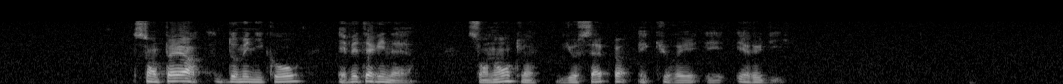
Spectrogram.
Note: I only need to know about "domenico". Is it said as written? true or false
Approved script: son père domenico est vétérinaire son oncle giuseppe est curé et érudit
true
